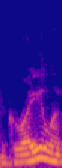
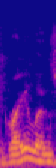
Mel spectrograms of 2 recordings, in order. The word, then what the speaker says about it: Ghrelin: hormones okay there's the grin hormones which is spelled g re e h l i n i kind of almost think of it like the Gremlins okay because greylands make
